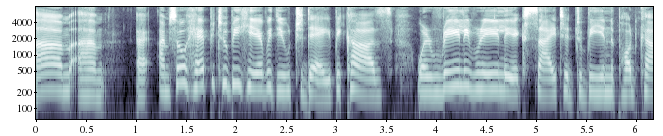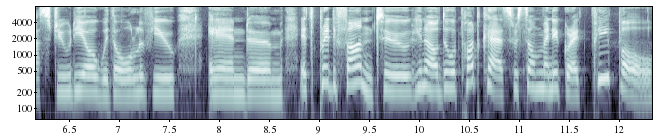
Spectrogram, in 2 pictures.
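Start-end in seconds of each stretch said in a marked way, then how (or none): 1.2-12.3 Norwegian accent with general Scandinavian tinge. Asked for a norwegian accent, greeting podcast listeners: norwegian accent.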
